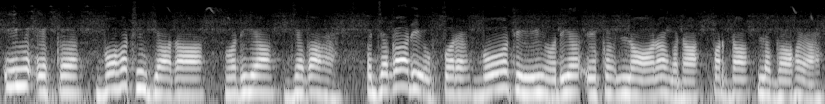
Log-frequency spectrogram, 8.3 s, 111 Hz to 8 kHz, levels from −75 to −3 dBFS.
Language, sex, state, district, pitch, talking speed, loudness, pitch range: Punjabi, male, Punjab, Kapurthala, 170 Hz, 150 wpm, -13 LUFS, 160-180 Hz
